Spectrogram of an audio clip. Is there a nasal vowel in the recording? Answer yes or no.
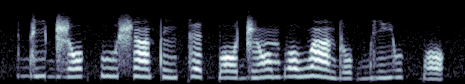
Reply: yes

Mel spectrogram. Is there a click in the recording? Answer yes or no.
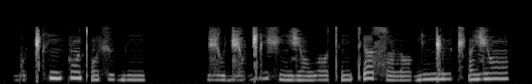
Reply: yes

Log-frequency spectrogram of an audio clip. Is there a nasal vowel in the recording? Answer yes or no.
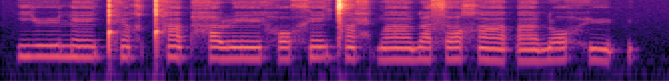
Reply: yes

